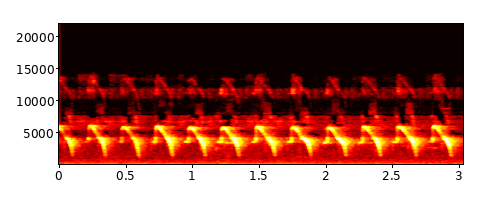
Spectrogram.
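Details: Munia giving canary-imitation song as a regular string of about eleven loud downward-swooping whistled notes, roughly four per second, over a faint low hum.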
